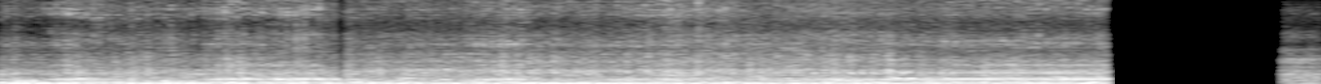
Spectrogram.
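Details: Vespa Excel two-stroke after engine rebuild and carburettor check, road-testing with new parts still breaking in, standard super gear; buzzy note pulling steadily under wind rush, no knocking or misfire; healthy.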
